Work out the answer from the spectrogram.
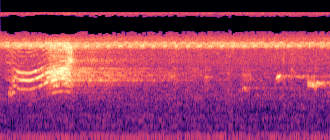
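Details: Male Indian golden oriole courtship song aimed at a dancing female: one bright, dense burst of stacked curving notes at the start, fading to faint short whistles, with a persistent high insect drone.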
